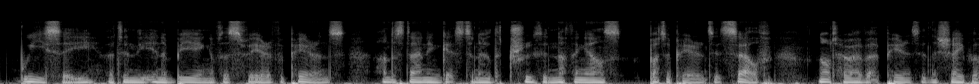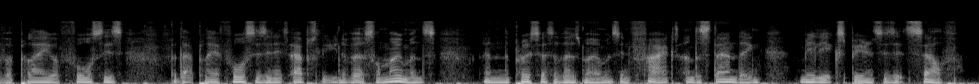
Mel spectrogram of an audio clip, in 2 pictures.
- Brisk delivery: No, average, 175 wpm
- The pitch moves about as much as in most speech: No, narrow, 1.9 semitones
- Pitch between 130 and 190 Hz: No, very low, 95 Hz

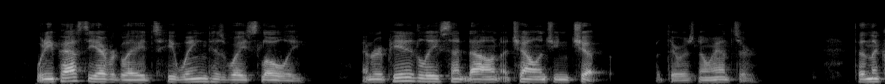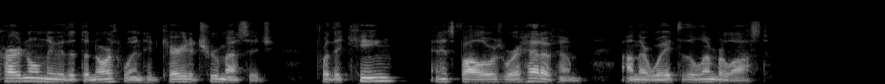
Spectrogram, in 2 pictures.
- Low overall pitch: Yes, low, 115 Hz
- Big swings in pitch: No, average, 3.3 semitones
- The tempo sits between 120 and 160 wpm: No, average, 175 wpm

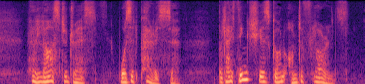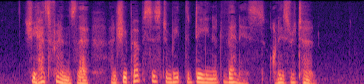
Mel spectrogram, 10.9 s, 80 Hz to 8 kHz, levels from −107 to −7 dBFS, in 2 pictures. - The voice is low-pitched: No, medium, 145 Hz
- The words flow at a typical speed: Yes, average, 175 wpm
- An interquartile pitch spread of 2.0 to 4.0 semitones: No, average, 4.9 semitones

